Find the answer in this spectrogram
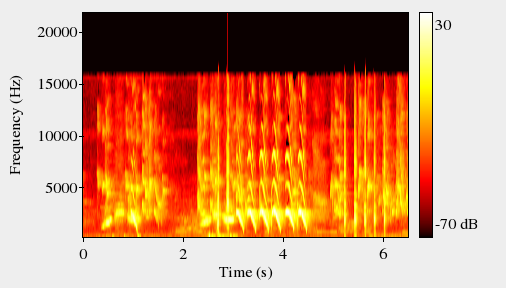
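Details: Javan myna, tame and singing from a person's hand: a rising whistle, then a steady series of about seven loud, falling, harsh notes and a close of sharp clicks.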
